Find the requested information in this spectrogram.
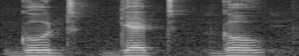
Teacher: where is the place of obstruction back of the tongue or velum therefore velar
